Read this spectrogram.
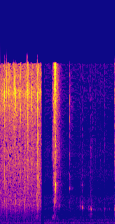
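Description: An egg cracks against the edge of a pan.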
